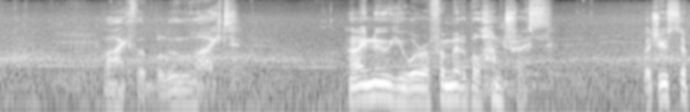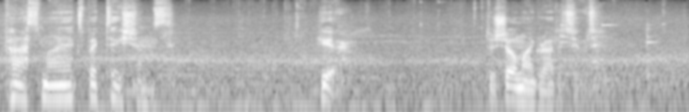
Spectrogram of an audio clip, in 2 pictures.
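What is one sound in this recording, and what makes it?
An older man speaks warmly and slowly.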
